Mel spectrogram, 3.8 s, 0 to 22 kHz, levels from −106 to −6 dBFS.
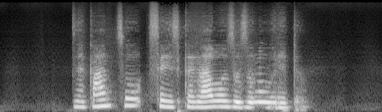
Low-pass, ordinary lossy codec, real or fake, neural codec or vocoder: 19.8 kHz; none; fake; codec, 44.1 kHz, 0.9 kbps, DAC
